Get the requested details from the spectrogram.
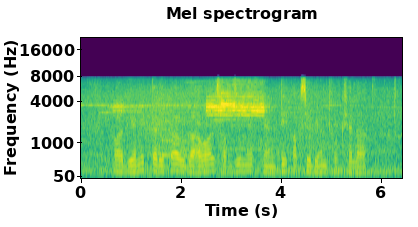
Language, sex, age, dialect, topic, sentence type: Bhojpuri, male, 18-24, Northern, agriculture, statement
